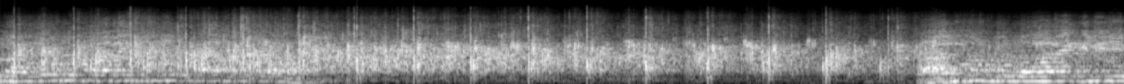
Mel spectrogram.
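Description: Loud, continuous crowd clapping with a faintly rhythmic pulse rises at a felicitation event for student cancer patients, dense and near, fading slightly at the close.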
